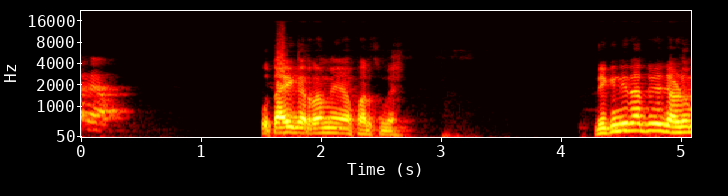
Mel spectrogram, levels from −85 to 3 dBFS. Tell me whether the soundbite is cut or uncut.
uncut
